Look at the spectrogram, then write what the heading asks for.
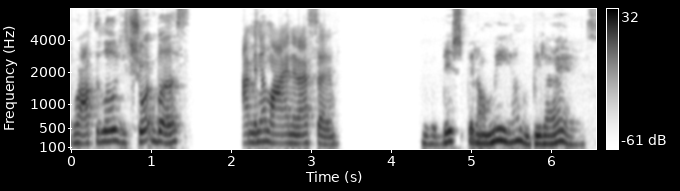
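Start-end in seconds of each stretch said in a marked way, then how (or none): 4.4-6.6 put-on quiet mutter under breath, lower. Retelling a remark made while standing in a line: imitating muttering under breath. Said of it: "So under my breath".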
